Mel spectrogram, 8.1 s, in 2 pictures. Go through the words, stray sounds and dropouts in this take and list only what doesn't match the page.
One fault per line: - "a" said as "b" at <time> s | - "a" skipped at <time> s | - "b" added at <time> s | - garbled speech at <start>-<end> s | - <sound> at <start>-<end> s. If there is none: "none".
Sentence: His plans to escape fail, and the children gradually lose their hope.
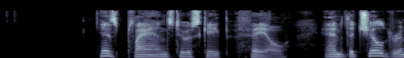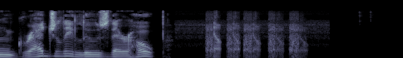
- laugh at 6.1-7.1 s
